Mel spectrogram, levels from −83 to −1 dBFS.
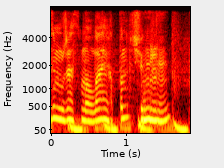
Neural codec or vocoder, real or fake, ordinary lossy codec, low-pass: none; real; none; 7.2 kHz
